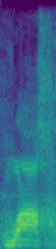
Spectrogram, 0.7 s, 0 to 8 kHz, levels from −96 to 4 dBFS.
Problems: background sounds at intervals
